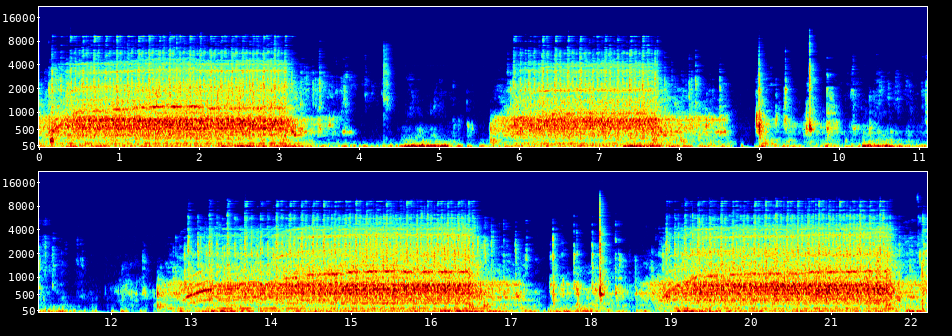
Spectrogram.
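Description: A sewing machine stitches the seams of a quilted placemat, its steady, loud motor hum running in long stretches broken by brief pauses and small clicks.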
